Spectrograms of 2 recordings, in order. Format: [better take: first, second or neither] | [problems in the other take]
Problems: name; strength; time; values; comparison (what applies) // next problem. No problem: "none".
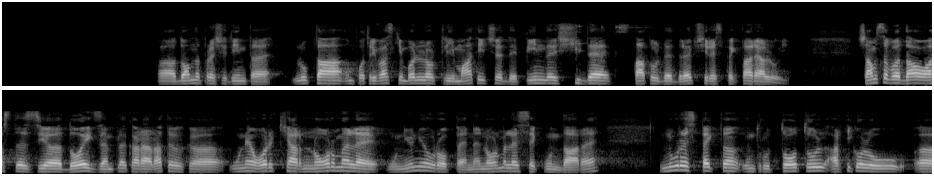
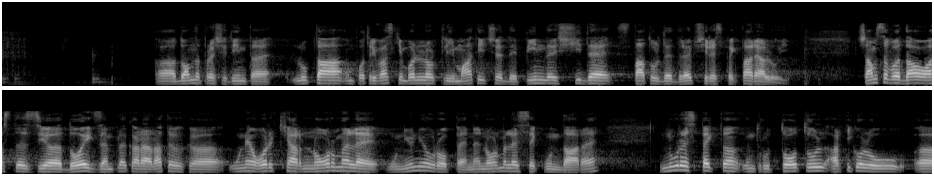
second | noise reduction (neural mask model DeepFilterNet 3)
